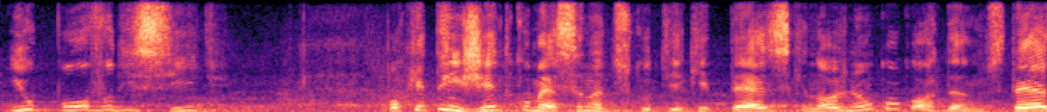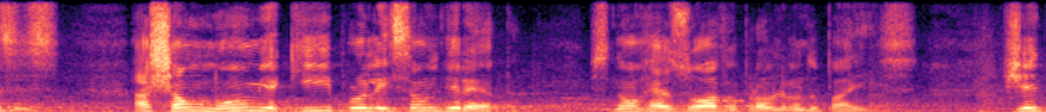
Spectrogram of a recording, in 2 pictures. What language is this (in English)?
Portuguese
